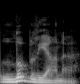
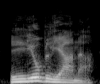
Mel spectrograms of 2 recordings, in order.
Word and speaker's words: Ljubljana: Even the name, it's not Ljubljana. They kept saying it's Ljubljana.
